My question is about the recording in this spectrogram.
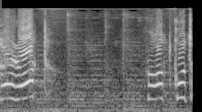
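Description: A child's high-pitched voice calling out in two short bursts over background music. The first burst is at the start and the second about one and a half seconds in; the sound cuts off abruptly just before the end.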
